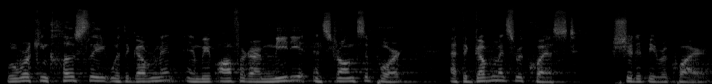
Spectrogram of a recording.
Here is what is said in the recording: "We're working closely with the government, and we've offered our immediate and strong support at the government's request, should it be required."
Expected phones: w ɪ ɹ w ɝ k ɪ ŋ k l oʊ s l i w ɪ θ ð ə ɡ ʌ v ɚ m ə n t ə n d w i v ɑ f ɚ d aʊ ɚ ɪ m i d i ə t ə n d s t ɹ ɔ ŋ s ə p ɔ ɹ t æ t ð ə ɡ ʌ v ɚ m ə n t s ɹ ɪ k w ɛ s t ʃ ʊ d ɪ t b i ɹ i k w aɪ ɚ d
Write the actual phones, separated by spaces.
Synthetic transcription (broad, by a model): w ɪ ɹ w ɝ k ɪ ŋ k l oʊ s l i w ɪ ð ə ɡ ʌ v ɚ m ə n t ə n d w i v ɑ f ɚ d aʊ ɚ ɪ m i d i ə t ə n s t ɹ ɔ ŋ s ə p ɔ ɹ t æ t ð ə ɡ ʌ v ɚ m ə n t s ɹ ɪ k w ɛ s t ʃ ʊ d ɪ t b i ɹ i k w aɪ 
